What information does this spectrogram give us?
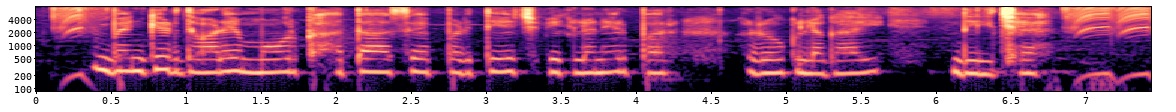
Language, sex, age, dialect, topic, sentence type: Magahi, female, 18-24, Northeastern/Surjapuri, banking, statement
